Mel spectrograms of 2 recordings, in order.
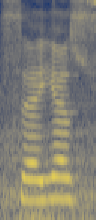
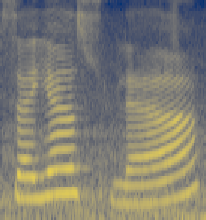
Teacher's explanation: اب یہاں پر ہم دیکھیں گے سین، ایک ہی لفظ کے اندر سین بھی آ رہا ہے، صاد بھی آ رہا ہے. سین کو باریک پڑھیں گے، سیٹی کی آواز سین میں بھی آئے گی، صاد صاد کو پر پڑھیں گے سیٹی کی آواز صاد میں بھی آئے گی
